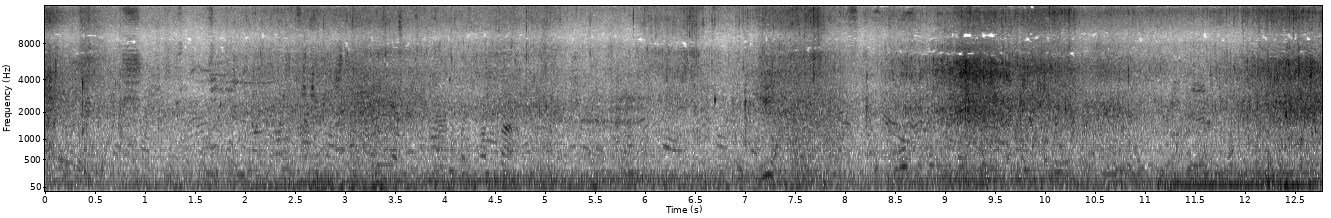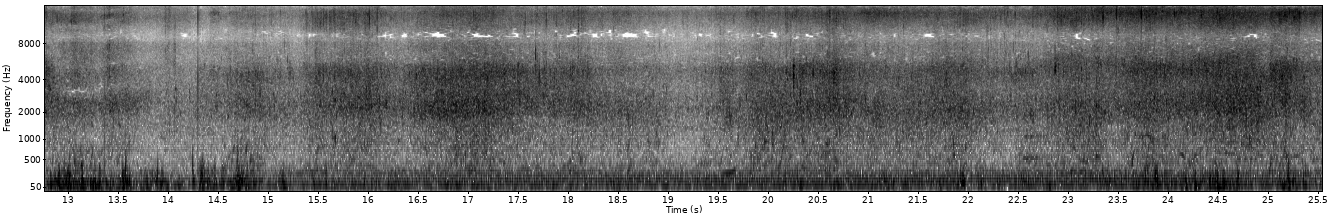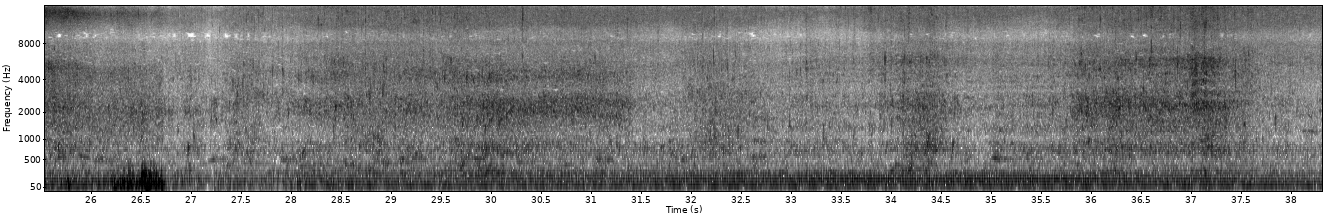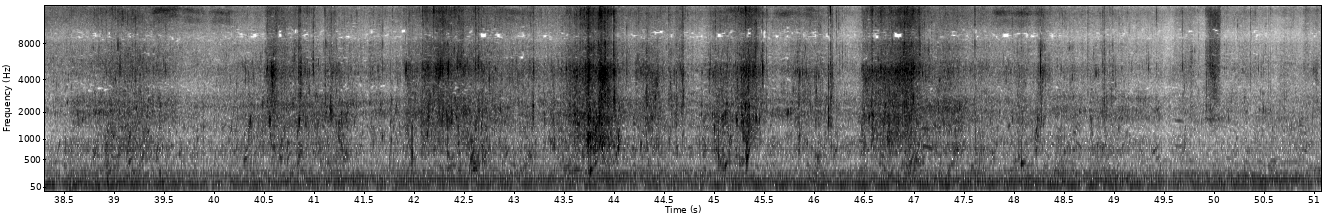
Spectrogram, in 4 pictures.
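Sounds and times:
distant voices: 0.0 - 51.0
small waves lapping: 0.0 - 51.0
low hum: 9.8 - 51.0
wind gusting on microphone: 12.2 - 15.7, 23.4 - 27.4.

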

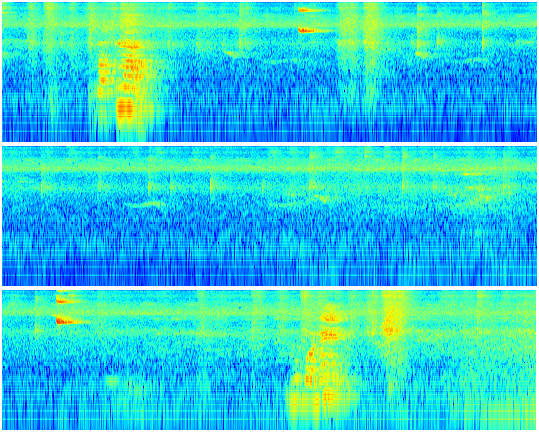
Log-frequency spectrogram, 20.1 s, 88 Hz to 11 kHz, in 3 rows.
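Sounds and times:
chalk squeaking chirps: 3.7 - 5.5, 14.0 - 14.7, 17.8 - 18.8.

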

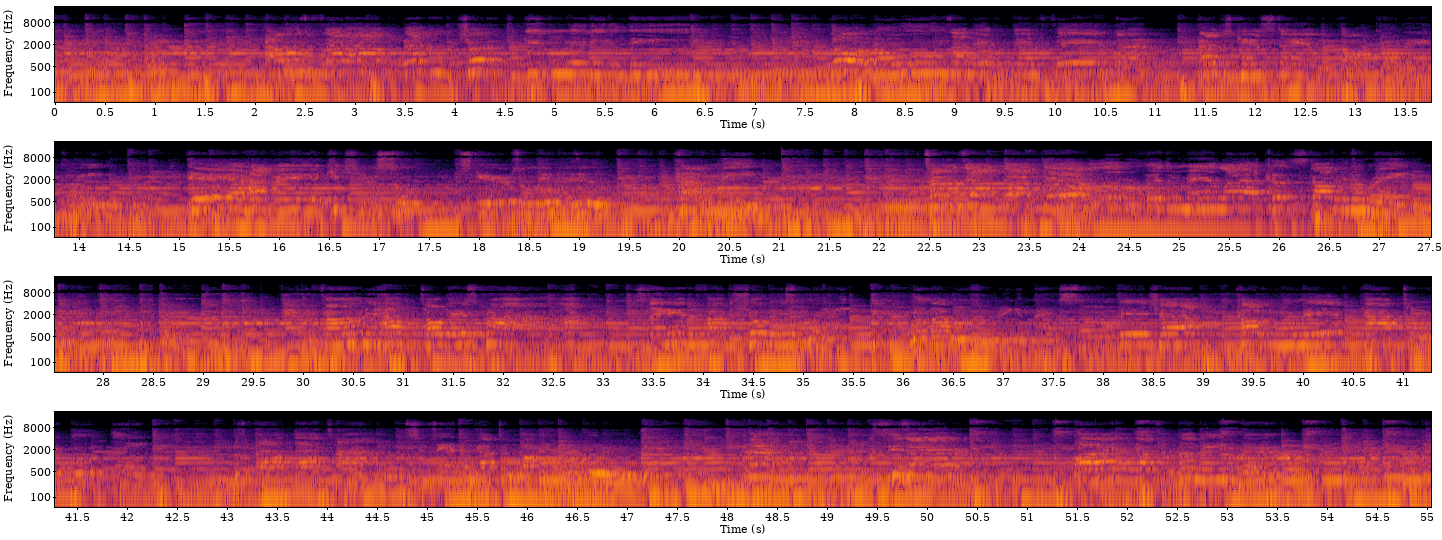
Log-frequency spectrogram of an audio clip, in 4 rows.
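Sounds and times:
acoustic guitar: 0.0 - 55.0
electric bass line: 0.0 - 55.0
slide guitar gliding notes: 0.0 - 55.0.

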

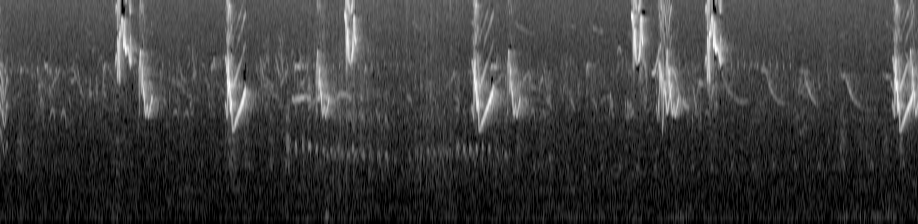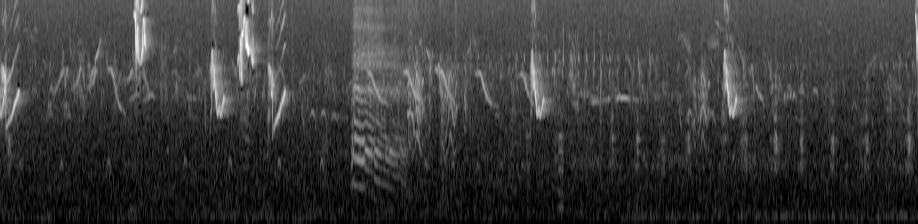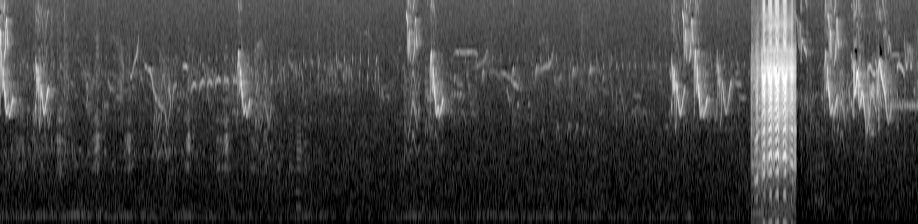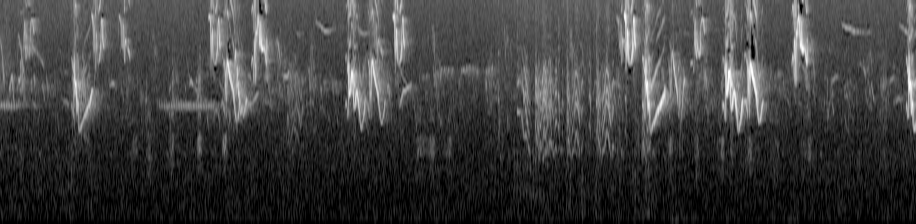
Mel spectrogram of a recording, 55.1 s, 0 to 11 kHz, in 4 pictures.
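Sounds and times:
birds chirping: 38.8 - 39.5
longer lower bird call: 38.8 - 39.5.

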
